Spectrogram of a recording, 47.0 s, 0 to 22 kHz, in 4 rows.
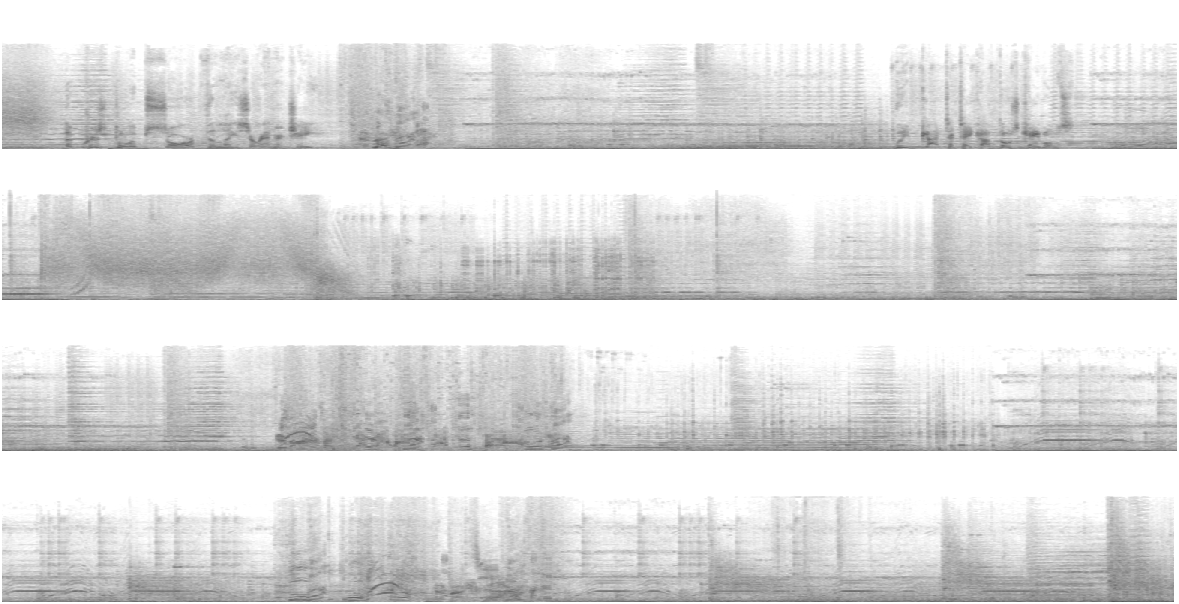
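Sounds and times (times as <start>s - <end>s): cartoon background music: 0.0s - 46.9s.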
